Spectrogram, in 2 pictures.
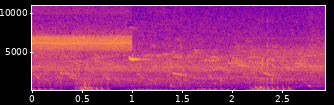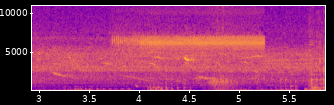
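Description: A lion gives a series of deep, rumbling grunts, each burst about half a second long, coming in quick succession. A faint high, steady whine is heard at times.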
